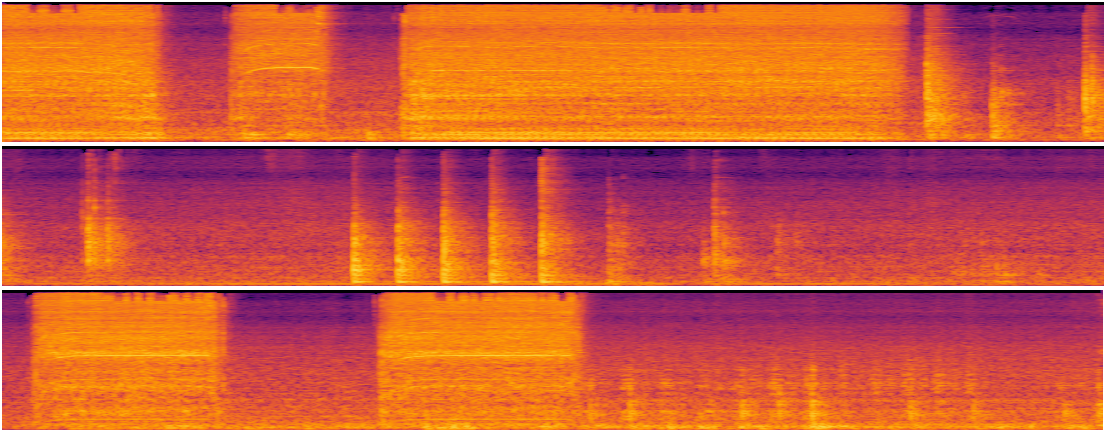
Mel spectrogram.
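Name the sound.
drilling out a dowel in an oak rocking chair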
